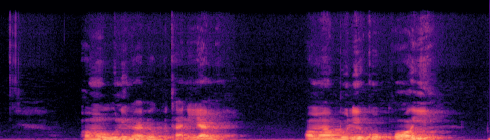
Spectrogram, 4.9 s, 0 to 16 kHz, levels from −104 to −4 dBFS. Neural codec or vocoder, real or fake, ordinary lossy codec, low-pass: none; real; none; 14.4 kHz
